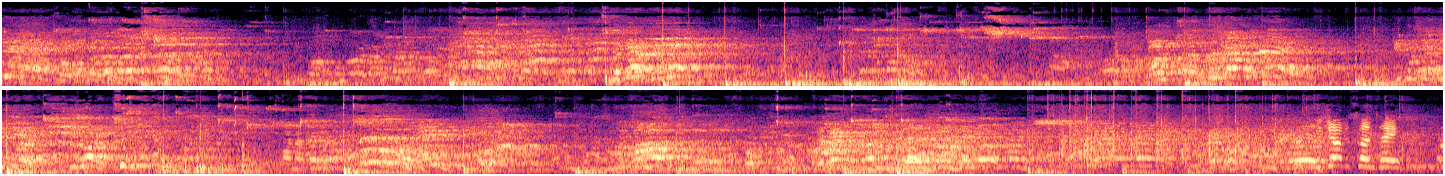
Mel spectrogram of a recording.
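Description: A basketball is dribbled and bounces on a wooden court in a large echoing hall.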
